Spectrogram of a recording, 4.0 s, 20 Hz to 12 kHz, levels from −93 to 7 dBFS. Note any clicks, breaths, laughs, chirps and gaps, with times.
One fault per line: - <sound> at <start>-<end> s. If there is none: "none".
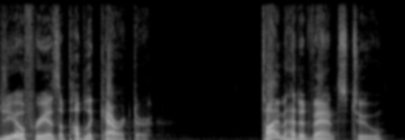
none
